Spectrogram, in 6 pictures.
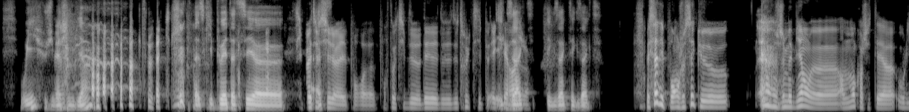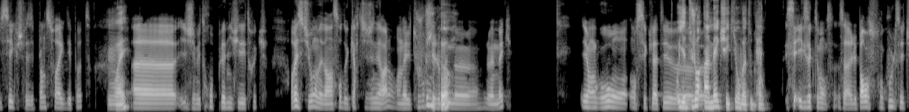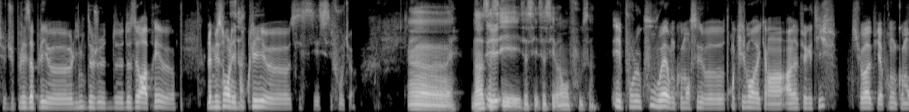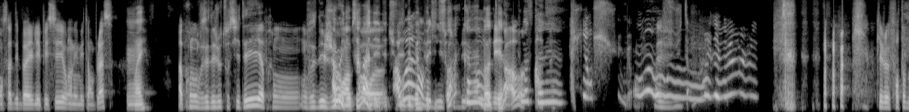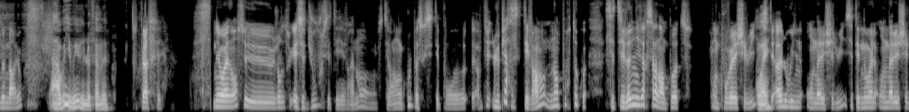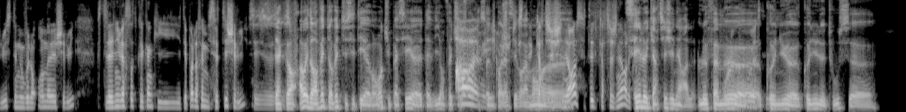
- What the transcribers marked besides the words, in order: laughing while speaking: "Mais j te mec"; laugh; other background noise; tapping; throat clearing; other noise; stressed: "ah ouais"; put-on voice: "Ouais, ouais, ouais, ouais, ouais, ouais ouais"; put-on voice: "ah beh, bien sûr ! Évidemment !"; stressed: "bien sûr"; snort; laugh; stressed: "Ah ouais"
- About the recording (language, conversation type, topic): French, unstructured, Préférez-vous les soirées entre amis ou les moments en famille ?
